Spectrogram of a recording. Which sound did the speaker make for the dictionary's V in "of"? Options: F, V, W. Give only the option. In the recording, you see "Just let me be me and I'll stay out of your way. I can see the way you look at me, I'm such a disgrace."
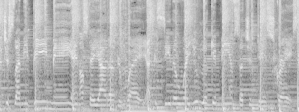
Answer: V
